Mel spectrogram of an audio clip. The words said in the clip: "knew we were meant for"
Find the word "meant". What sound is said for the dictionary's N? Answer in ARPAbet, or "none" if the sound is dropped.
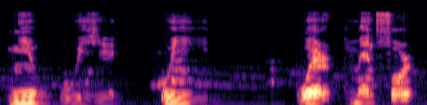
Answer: N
